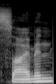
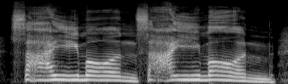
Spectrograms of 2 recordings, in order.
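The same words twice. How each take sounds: First: Said in the usual way. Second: Simon as Sai-mon with an extra syllable; Korean pronunciation. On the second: Retold or imitated. Boss calling her employee, Korean-accented Simon. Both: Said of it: "how a lot of the Koreans pronounce Simon".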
